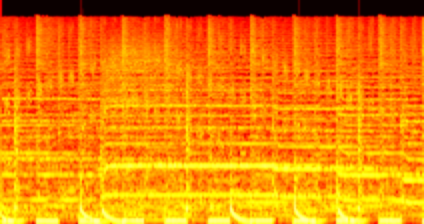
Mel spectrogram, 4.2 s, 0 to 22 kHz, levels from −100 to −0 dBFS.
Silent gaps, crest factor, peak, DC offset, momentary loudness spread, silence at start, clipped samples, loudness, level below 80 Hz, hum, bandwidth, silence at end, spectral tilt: none; 12 dB; 0 dBFS; under 0.1%; 2 LU; 0 s; under 0.1%; -13 LUFS; -16 dBFS; none; 17 kHz; 0 s; -4 dB/octave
